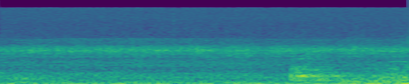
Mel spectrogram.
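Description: A steady high hiss in the background over a low rumble, during a pause in speech.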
